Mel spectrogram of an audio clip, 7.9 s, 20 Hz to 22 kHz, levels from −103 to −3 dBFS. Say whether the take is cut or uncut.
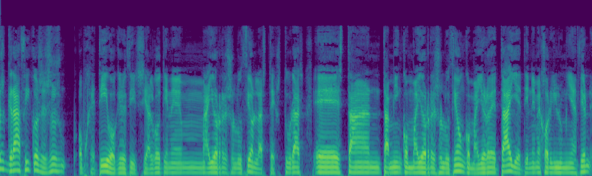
cut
